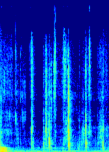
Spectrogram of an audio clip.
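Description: A deck of tarot cards being shuffled and gathered by hand on a tabletop: a run of irregular light snaps and slides of card against card.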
